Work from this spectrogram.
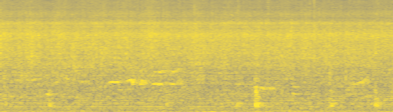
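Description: Chayote sautéing in a pan gives off a steady, close, bright sizzle, with occasional scraping stirs against the pan and no talk.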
